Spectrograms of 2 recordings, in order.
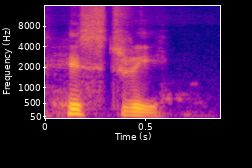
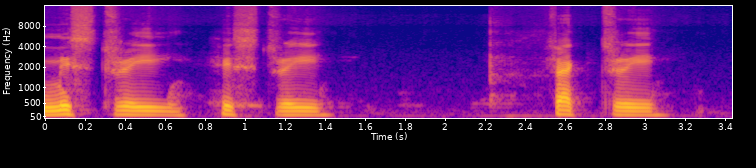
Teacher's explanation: you can see the o after t it is a schwa sound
